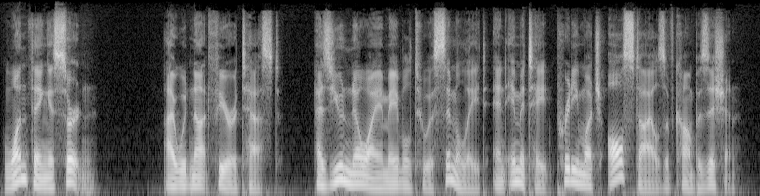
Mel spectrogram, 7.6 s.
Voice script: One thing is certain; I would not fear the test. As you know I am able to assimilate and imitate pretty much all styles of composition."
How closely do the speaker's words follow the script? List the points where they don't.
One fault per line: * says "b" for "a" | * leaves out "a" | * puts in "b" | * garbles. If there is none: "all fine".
* says "a" for "the"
